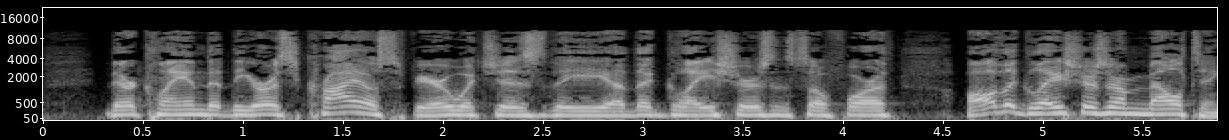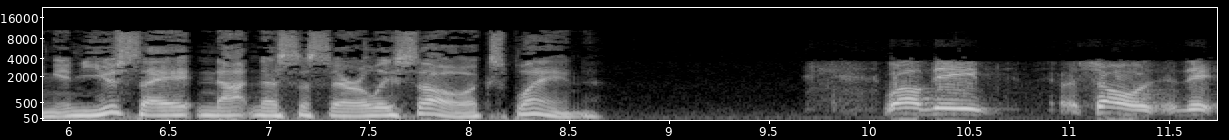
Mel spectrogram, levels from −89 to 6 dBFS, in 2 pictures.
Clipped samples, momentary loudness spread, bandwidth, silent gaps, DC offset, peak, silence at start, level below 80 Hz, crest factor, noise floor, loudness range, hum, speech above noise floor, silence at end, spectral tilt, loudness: under 0.1%; 5 LU; 11 kHz; none; 0.4%; -6 dBFS; 0.3 s; -42 dBFS; 12 dB; -60 dBFS; 4 LU; none; 42 dB; 0 s; -5.5 dB/octave; -18 LUFS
